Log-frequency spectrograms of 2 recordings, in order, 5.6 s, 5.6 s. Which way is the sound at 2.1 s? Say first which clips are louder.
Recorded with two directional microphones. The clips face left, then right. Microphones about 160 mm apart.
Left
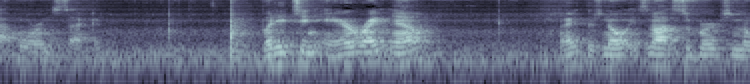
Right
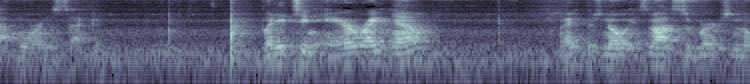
Left 2 dB; 30° left (ahead or behind).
